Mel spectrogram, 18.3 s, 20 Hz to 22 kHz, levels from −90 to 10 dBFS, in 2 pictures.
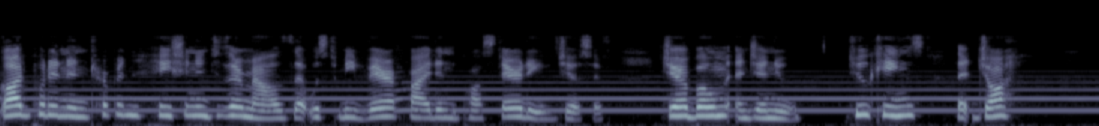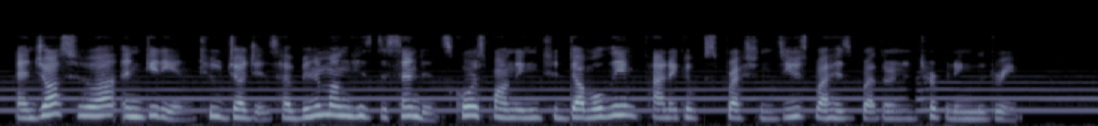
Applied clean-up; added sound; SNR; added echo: none; Wind instrument, woodwind instrument; 16 dB; none.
